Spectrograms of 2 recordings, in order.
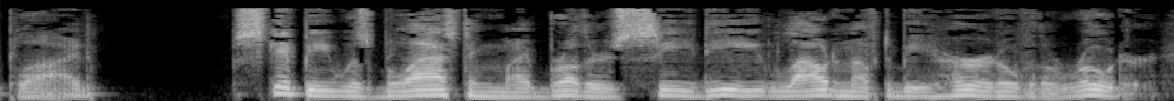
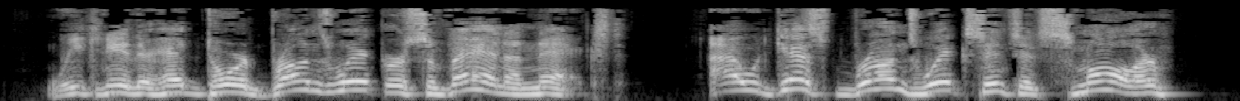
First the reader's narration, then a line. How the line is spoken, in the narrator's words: Harbinger shouted over the noise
